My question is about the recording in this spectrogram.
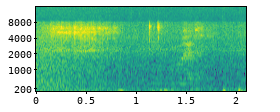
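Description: Near silence: faint room tone, with a couple of very faint clicks about a second in.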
